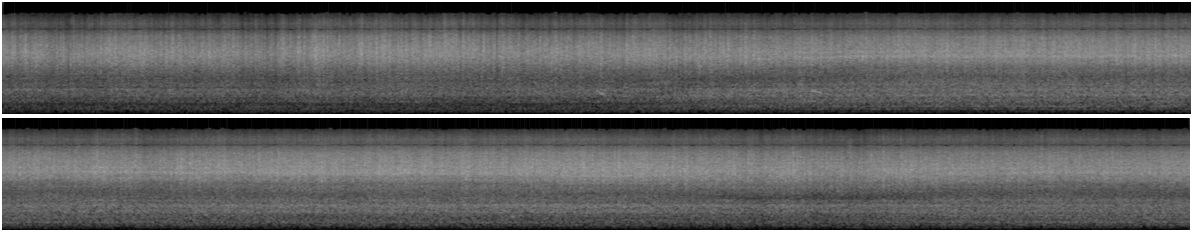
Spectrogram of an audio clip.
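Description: Steady rushing noise of a vehicle on the move, tyres and engine blending into an even hiss, a little louder from about ten seconds in.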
